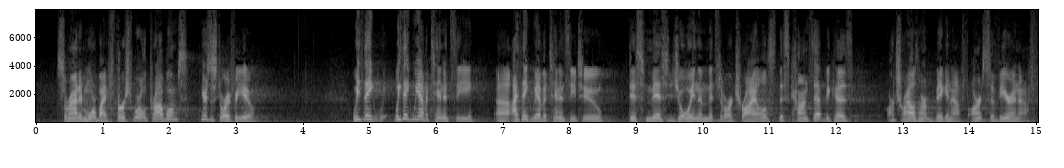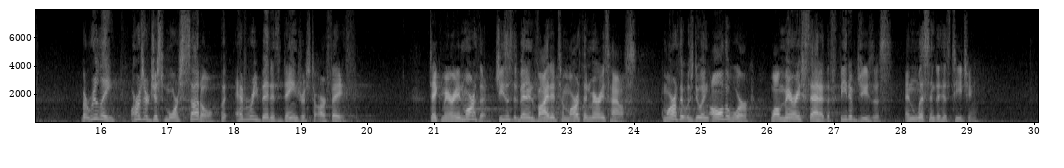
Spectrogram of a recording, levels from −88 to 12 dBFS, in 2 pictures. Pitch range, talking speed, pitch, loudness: 145-195 Hz, 185 wpm, 170 Hz, -31 LUFS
